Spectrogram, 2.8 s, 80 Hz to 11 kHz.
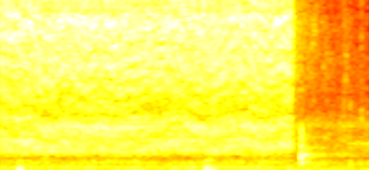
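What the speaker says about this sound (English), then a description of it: "I'm going to spray it with Pam." Pam cooking spray hisses in a steady, close aerosol stream into a small 9x13 baking pan for about two seconds, then stops abruptly with a light click.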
